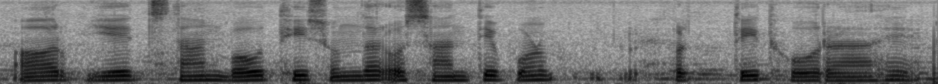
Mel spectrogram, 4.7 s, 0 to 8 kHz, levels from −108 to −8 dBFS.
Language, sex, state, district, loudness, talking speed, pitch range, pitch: Hindi, male, Arunachal Pradesh, Lower Dibang Valley, -15 LUFS, 155 wpm, 140-160 Hz, 155 Hz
